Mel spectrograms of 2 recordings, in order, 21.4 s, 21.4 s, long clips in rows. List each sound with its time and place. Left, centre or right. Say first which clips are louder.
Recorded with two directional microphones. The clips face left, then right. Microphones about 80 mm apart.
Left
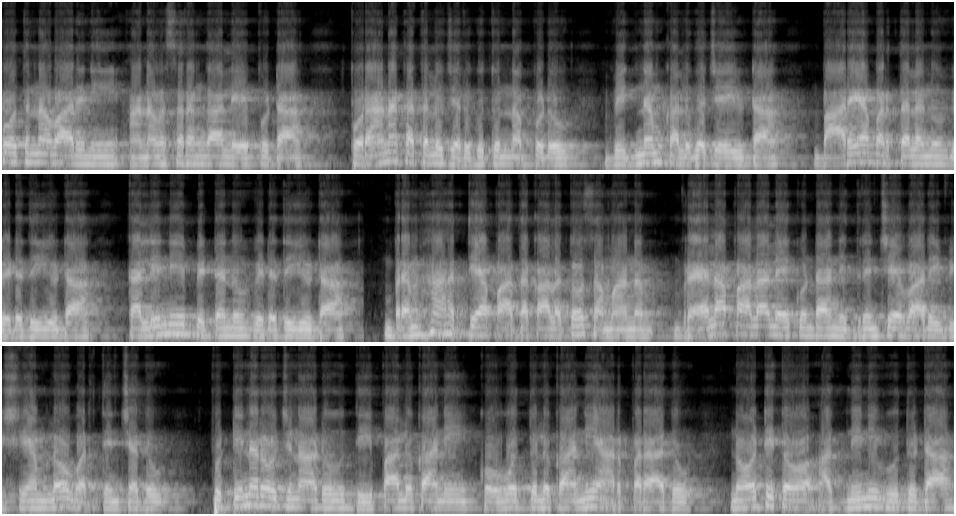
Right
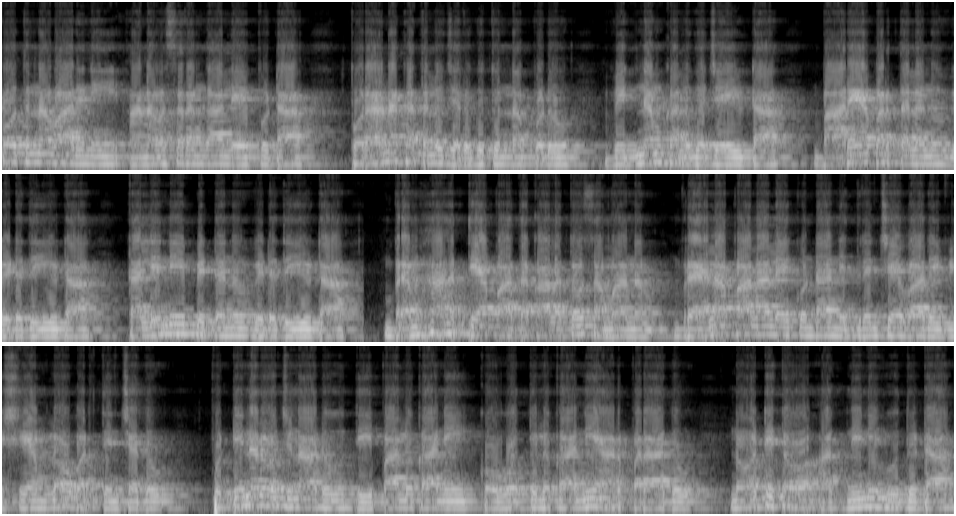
0.0 s a man's voice: left 6 dB; left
